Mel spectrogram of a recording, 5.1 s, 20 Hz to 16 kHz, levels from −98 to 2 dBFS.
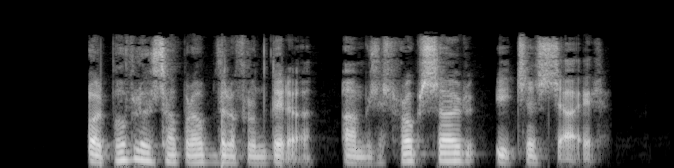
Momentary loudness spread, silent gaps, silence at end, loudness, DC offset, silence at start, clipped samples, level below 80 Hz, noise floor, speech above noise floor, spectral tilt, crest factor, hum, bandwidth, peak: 8 LU; none; 0.55 s; -19 LUFS; under 0.1%; 0.65 s; under 0.1%; -52 dBFS; under -90 dBFS; over 71 dB; -4 dB/octave; 18 dB; none; 8.4 kHz; -2 dBFS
